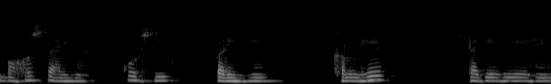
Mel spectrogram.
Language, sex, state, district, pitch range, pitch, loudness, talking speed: Hindi, female, Bihar, Bhagalpur, 155-175 Hz, 160 Hz, -42 LUFS, 100 wpm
